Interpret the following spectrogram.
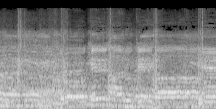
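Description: Men chanting a noha, a Shia mourning lament, led by a male voice through a handheld microphone, with sustained, gliding sung notes. Sharp beats keep time about once a second.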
